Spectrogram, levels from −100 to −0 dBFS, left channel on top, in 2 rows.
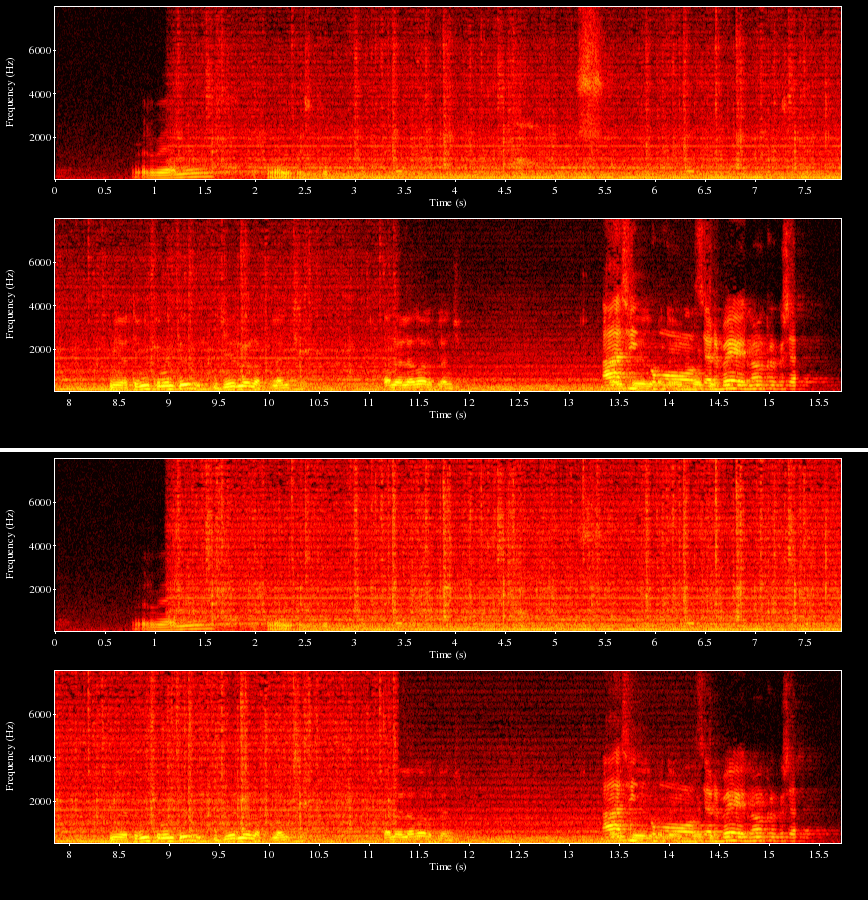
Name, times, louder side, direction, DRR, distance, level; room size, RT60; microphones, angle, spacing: voice 1, 0.8-2.6 8.4-10.4 11.1-11.9 13.4-14.5, left 2 dB, 45° left, 0.8 m, -30 dB
sound 1, 1.1-11.3, right 4 dB, 35° right, 1.0 m, -41 dB
sound 2, 2.4-14.3, equal, 15° right, 1.1 m, -37 dB
voice 2, 4.5-4.9 5.2-5.5 13.3-15.3, left 2 dB, 30° left, 1.1 m, -31 dB
22.0 x 21.5 x 8.5 m
head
